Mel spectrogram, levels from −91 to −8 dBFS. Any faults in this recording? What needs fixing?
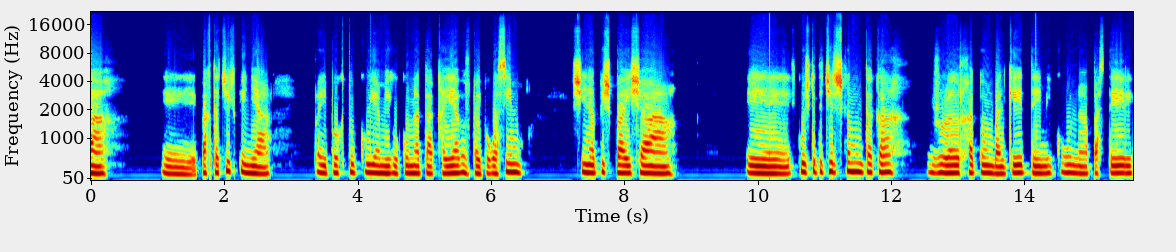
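Evenly spaced ticks cut into the speech every 2.0 s, from 0.21 s to about 14.18 s, roughly seven in all. These are periodic USB or driver dropouts: something stalls the USB bus or audio driver on a fixed schedule, and each stall drops around a millisecond of audio, replaced by silence. The gaps only click where speech is present, which is why the ticks follow the signal. Prevention: identify and disable the recurring background task polling the bus, and raise the driver buffer size.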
